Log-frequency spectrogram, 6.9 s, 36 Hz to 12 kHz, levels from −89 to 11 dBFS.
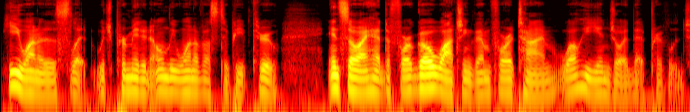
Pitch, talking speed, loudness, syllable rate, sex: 95 Hz, 250 wpm, -20 LUFS, 6.7 syllables/s, male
